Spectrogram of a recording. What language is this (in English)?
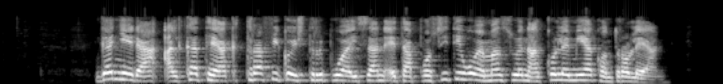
Basque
